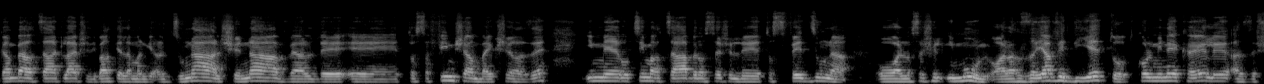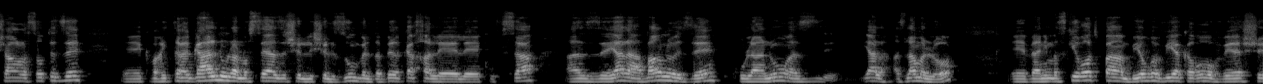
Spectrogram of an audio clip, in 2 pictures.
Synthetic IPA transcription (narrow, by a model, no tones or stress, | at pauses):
ɡambeaʁt͡saat̪lajfʃed̪ibaʁt̪ialamanalzunaːlʃenave̞alet̪o̞safimʃambaekʃe̞ʁaze̞imʁo̞t͡simaʁt͡saabe̞no̞se̞ʃe̞lt̪o̞sfejtzuna | oalno̞se̞ʃe̞limuno̞̰alaʁzajavedie̞t̪o̞t̪ko̞lmine̞jkae̞le̞ʔazefʃaʁlaːso̞t̪e̞tze̞ | kvaʁit̪ʁaɡalnulano̞se̞aze̞ʃelʃelzumveled̪abe̞ʁkaχalelekufsaː | zjalaːvaʁnuetze̞kulanuaz | jalaːzlamalo̞ | veanimazkiʁod̪paːmbejo̞mʁeviiakaʁo̞vjeʃ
